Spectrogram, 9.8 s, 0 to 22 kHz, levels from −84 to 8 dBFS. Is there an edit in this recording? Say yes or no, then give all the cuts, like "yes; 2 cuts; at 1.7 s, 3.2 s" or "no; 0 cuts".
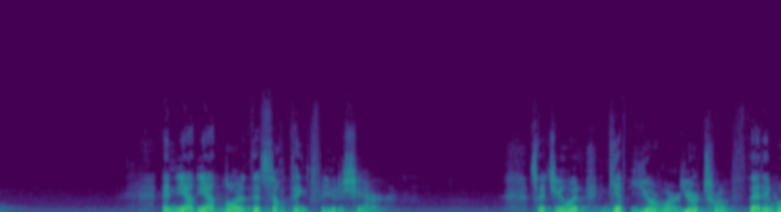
yes; 6 cuts; at 2.5 s, 3.3 s, 3.8 s, 6.7 s, 7.8 s, 8.5 s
